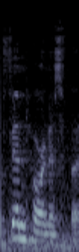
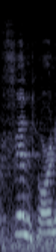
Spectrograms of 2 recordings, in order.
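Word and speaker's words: Findhorn: food rack about the fintornis foundation and scotland which is a very important new age center and he said our finned horn and he corrected my pronunciation section is right there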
